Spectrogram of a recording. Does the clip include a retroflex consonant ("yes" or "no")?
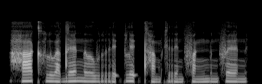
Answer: no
